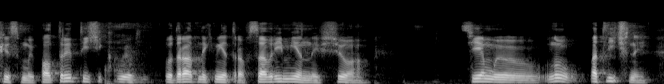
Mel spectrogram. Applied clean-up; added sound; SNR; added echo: neural mask model DeepFilterNet 3.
